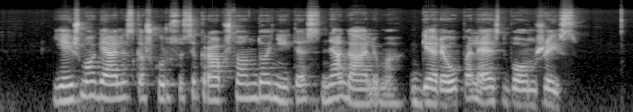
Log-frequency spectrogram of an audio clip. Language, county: Lithuanian, Klaipėda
